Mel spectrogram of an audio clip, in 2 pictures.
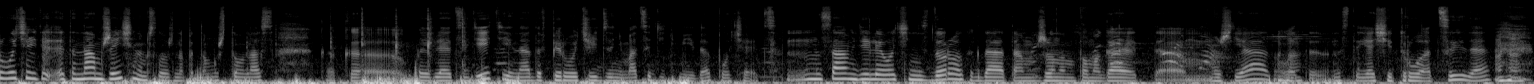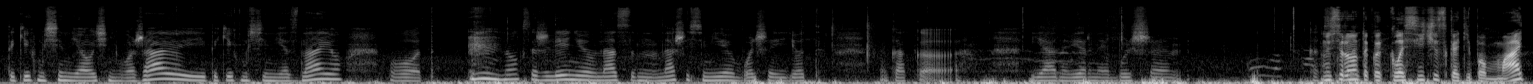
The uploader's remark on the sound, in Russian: Сегодняшний выпуск наполнен кучей лишних звуков и шумов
